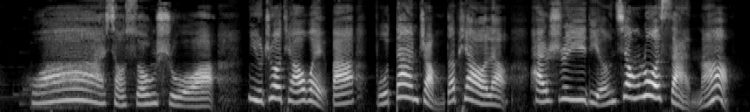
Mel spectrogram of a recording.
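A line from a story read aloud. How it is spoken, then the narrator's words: Admiring. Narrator (Chinese): 小猴子赞叹地说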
